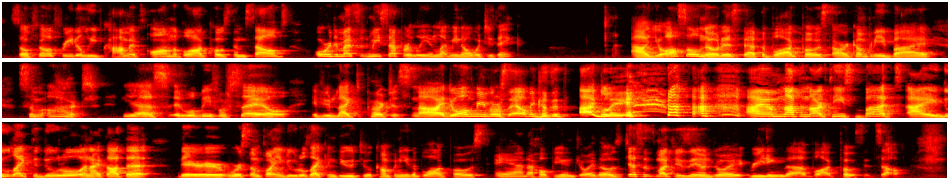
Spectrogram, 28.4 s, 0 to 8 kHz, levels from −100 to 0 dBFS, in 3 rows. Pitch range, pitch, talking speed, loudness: 160-220 Hz, 180 Hz, 215 wpm, -25 LUFS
